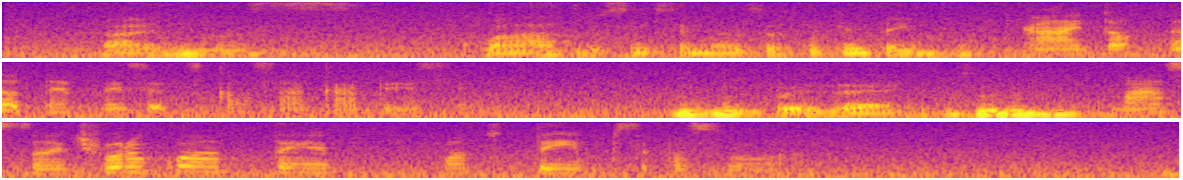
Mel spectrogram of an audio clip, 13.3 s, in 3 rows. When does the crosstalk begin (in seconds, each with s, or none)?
none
